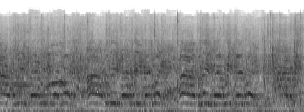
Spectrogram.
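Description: White House staffers cheering together while watching a soccer game indoors, loud continuous crowd shouts and whoops with rising chants and scattered clapping throughout.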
